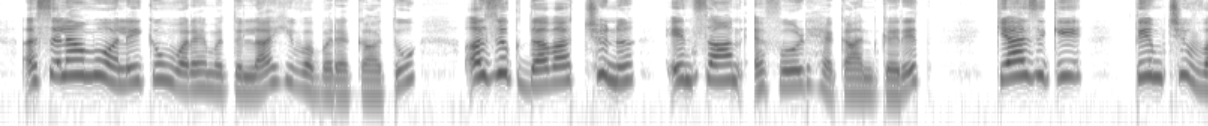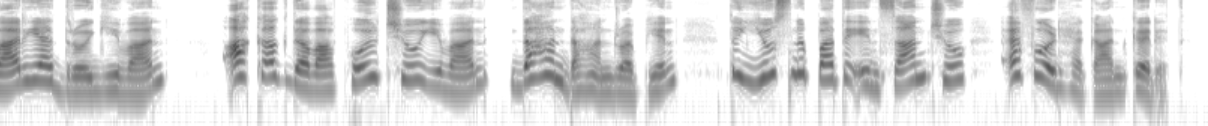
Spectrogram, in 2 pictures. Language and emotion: Kashmiri, neutral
